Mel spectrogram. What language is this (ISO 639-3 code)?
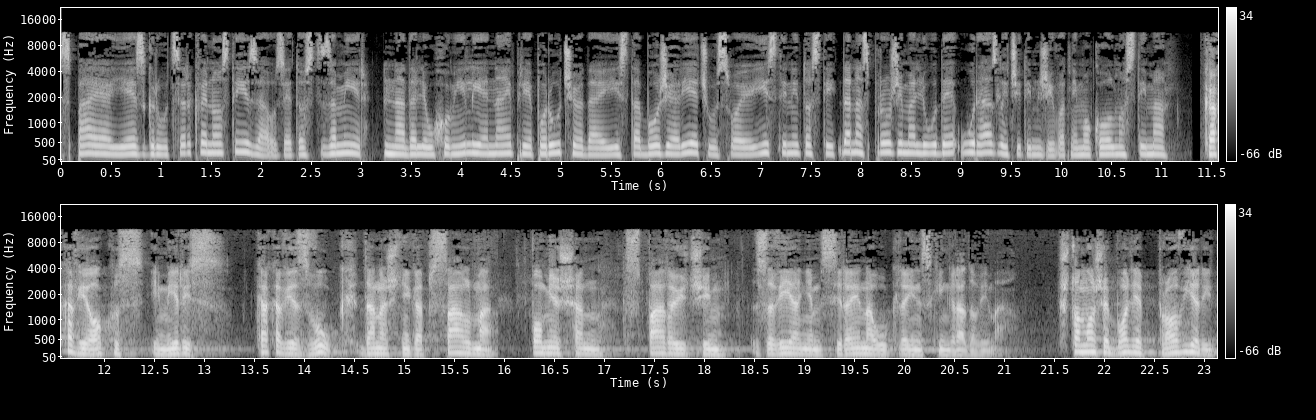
hrv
